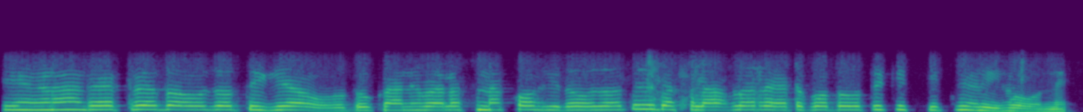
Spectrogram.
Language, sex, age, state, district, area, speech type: Odia, female, 60+, Odisha, Angul, rural, conversation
